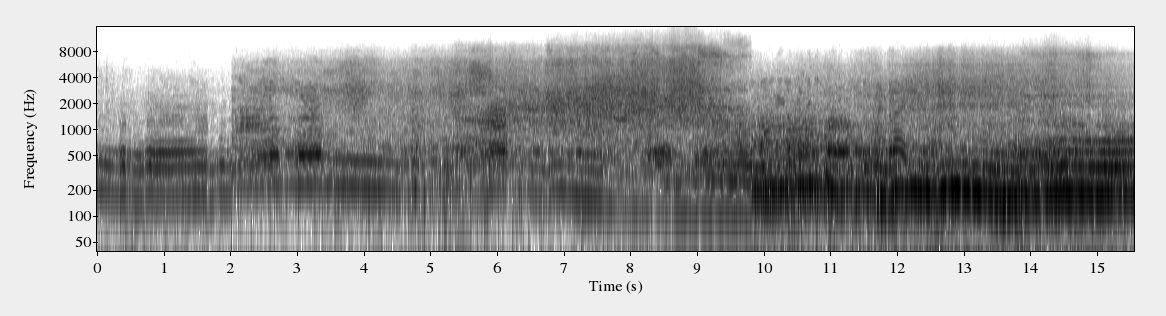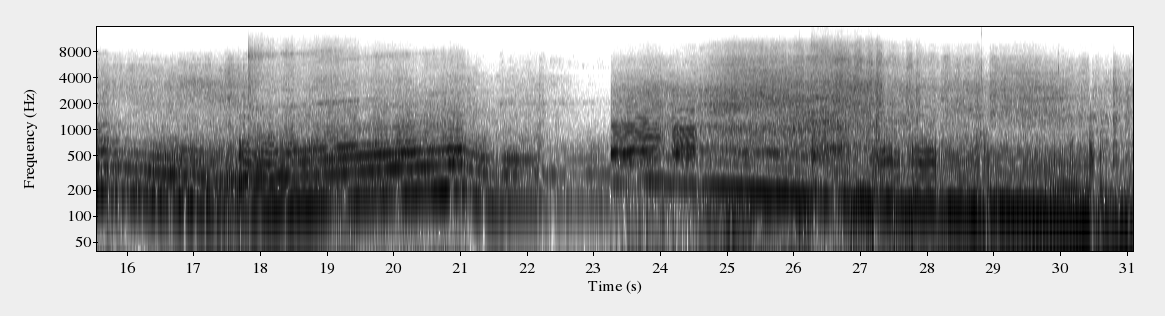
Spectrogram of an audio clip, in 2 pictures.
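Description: BMW M3 (E30) hill-climb race car's engine revving hard, its pitch climbing through the gears and dropping back on lift-off again and again. The sound jumps abruptly a few times as shots from different roadside spots are cut together.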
